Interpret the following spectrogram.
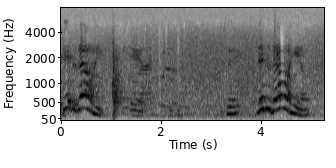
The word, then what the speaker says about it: Elohim: This is Elohim.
